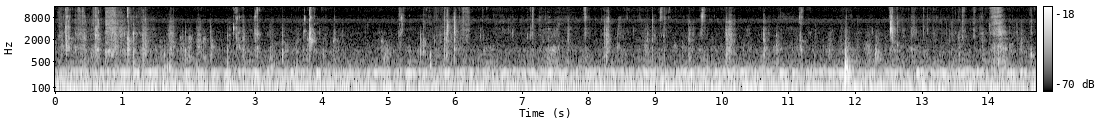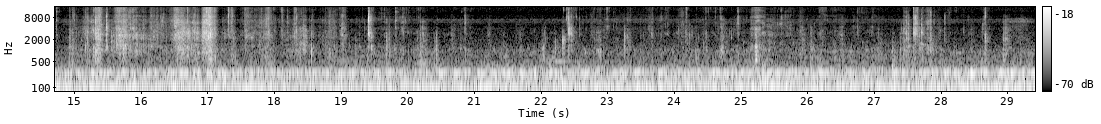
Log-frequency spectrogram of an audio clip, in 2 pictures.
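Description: Close-up biting and chewing of an egg roll: scattered wet mouth clicks and soft crunches, a few louder ones around the middle, over a steady low hum.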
